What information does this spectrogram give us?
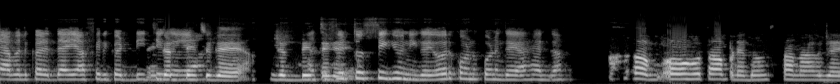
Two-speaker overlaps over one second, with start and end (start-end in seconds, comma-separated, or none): none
